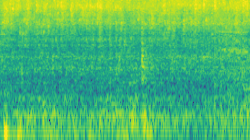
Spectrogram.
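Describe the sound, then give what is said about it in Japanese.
Steady, dense sizzling of pork belly frying in a frying pan on a portable gas stove at home, a continuous crackling hiss with faint pops scattered through it, fairly quiet and even throughout, with no voices. “携帯ガスコンロとフライパンで飯を食ったり酒を飲み食いしながら雑談です。”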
